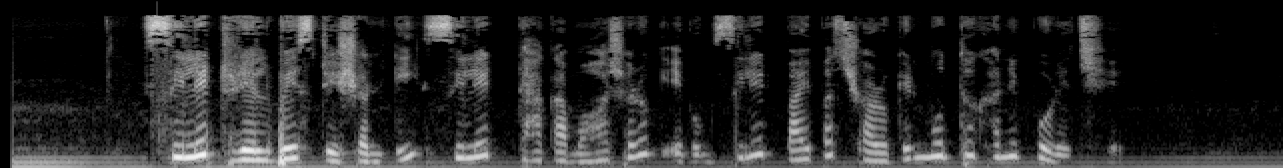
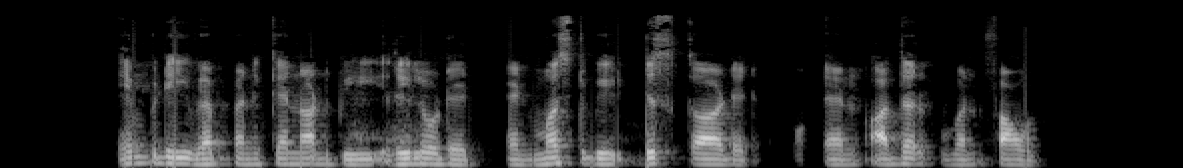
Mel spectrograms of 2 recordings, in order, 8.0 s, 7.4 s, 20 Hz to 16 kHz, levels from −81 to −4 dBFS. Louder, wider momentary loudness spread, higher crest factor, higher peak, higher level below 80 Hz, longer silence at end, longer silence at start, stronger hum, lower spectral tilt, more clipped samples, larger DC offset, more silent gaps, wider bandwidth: first, -19 LUFS vs -29 LUFS; first, 18 LU vs 10 LU; about the same, 22 dB vs 20 dB; first, 0 dBFS vs -8 dBFS; first, -40 dBFS vs -60 dBFS; second, 0 s vs 0.95 s; second, 0.05 s vs 0.75 s; neither; second, -3.5 dB/octave vs -5.5 dB/octave; neither; neither; second, none vs 4.85-4.94 s; about the same, 11.5 kHz vs 11.5 kHz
